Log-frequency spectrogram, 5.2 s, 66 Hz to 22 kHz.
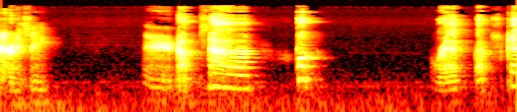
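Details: Symon, a 2-year-old female Congo African Grey Parrot, practises sounds and words, mumbling speech-like phrases in five short, raspy bursts broken by pauses, with one squeaky higher note.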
